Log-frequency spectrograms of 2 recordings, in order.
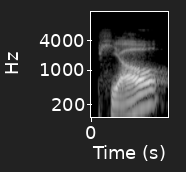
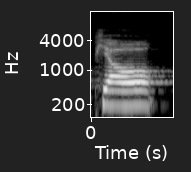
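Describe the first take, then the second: First: The pitch rises from middle to high. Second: The pitch stays high and level.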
